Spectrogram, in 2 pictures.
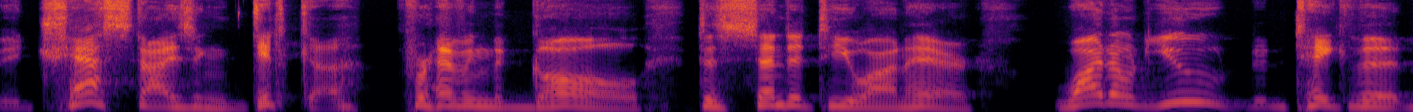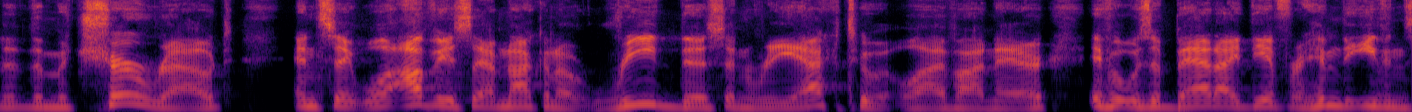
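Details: Adult speaker; ordinary speech.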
